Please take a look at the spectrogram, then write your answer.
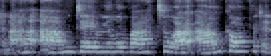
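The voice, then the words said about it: Put-on American accent. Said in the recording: “you switched to an American accent for that part.”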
